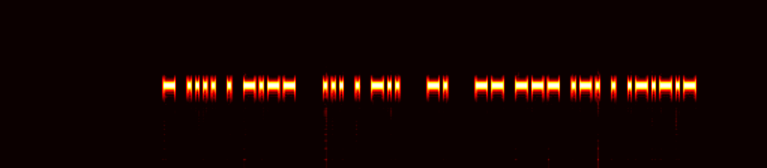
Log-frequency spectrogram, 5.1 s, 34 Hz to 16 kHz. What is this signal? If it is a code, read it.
Morse code, heard as a keyed tone, about 46 wpm, 700 Hz. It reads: THEY SED N MORE.
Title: Sentences from Top 100 Words and Abbreviations 45wpm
